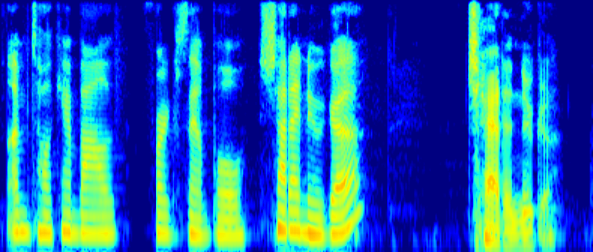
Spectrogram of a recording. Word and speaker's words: Chattanooga: a city in Tennessee the first sound the CH is a CH just like in exactly yeah Chattanooga which I really want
